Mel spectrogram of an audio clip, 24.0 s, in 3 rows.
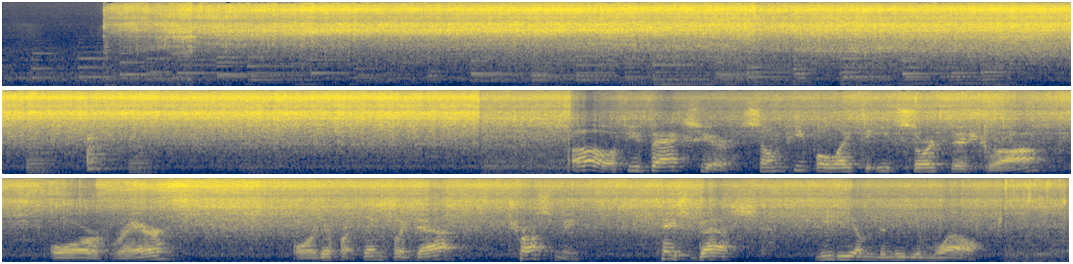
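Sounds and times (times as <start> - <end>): light background music: 0.1 - 9.6
fish sizzling on grill pan: 0.8 - 12.6, 14.0 - 24.0.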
